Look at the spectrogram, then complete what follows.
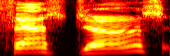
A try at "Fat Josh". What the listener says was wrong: It's kind of sound like you say fast, Josh. I'm not too fast. It's fat.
